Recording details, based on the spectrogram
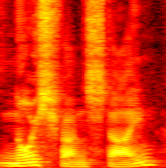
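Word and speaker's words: Neuschwanstein: some point that is noise fan Stein which is kind of how you say it I'm I got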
